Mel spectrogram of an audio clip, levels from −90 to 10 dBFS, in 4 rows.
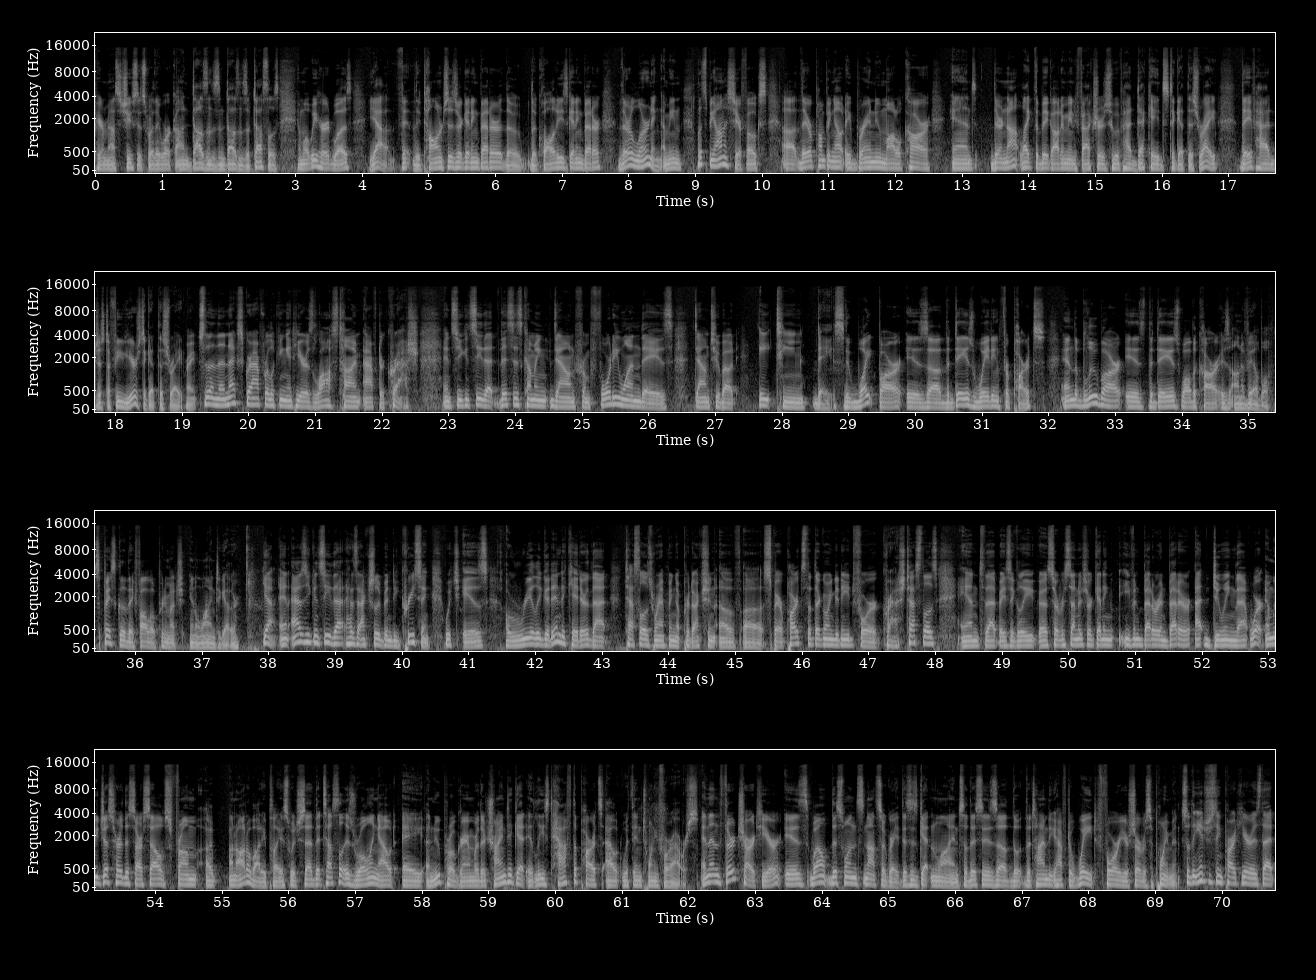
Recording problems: squashed, flat; somewhat

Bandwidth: 15 kHz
